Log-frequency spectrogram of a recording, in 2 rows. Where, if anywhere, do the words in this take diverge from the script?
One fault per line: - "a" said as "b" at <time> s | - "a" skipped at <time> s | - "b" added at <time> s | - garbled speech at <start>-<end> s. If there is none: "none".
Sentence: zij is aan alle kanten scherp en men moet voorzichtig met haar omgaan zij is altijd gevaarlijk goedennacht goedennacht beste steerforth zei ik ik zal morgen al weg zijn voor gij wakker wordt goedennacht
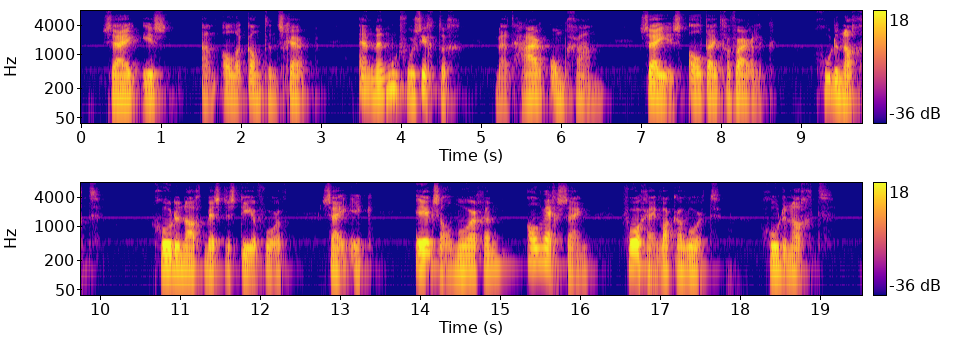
none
